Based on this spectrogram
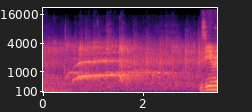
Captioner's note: all cheering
